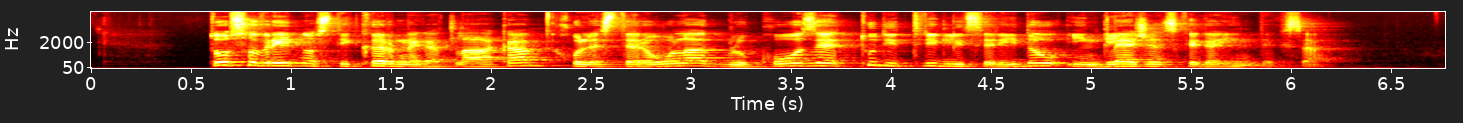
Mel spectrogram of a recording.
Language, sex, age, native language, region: Slovenian, male, 30-49, Slovenian, Savinja region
